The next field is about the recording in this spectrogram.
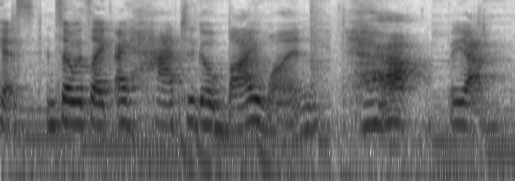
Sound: groans

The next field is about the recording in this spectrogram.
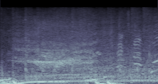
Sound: brakes squeal

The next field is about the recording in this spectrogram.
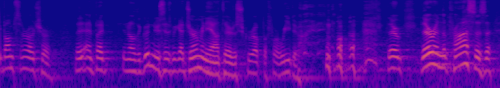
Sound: laughs

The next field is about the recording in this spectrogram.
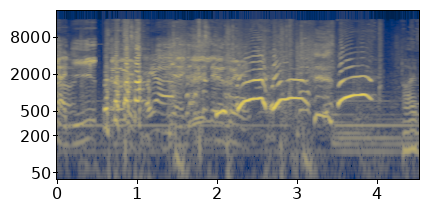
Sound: manly screams

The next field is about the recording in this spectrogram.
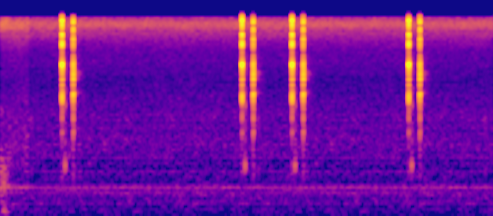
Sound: mouse clicking

